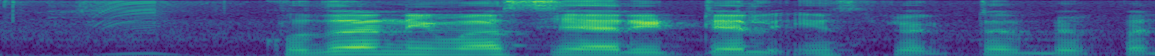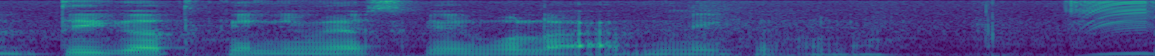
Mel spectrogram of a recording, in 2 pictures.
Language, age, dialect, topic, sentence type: Bhojpuri, 18-24, Southern / Standard, banking, statement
